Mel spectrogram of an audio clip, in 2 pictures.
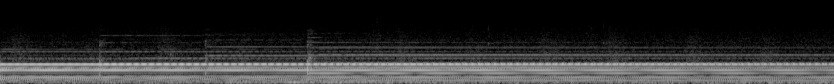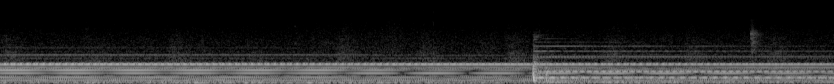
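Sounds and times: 
Tibetan singing bowls ringing: 0.0 - 16.6.

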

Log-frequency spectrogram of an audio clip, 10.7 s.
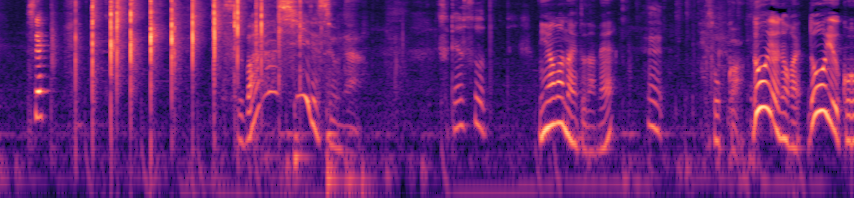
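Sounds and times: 
speech: 0.4 - 1.1, 3.0 - 4.6, 5.6 - 6.2, 6.8 - 10.6
sharp hand claps: 0.7 - 4.1.

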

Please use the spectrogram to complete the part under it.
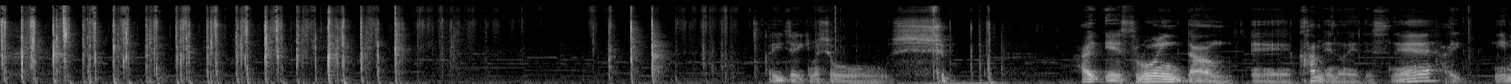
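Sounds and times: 
oracle cards being handled and drawn from a deck: 0.0 - 5.0, 5.8 - 8.6, 9.3 - 10.2
speech: 7.7 - 9.6, 10.8 - 15.1.

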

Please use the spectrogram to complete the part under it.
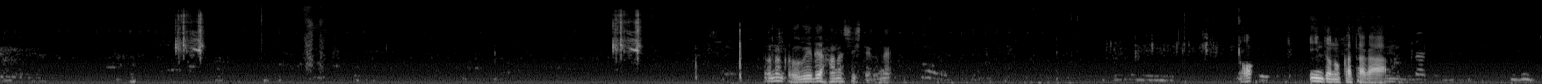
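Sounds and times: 
camera shutter clicks from a photo being taken at a temple event: 1.8 - 2.1, 6.1 - 6.5
speech: 7.7 - 9.2, 12.4 - 14.1, 15.1 - 15.4.

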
